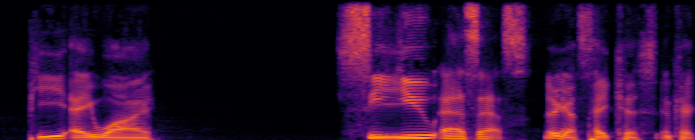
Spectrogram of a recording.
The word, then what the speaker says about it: Pecos: Yeah, spelled PAY-CUSS. Yep. Yeah. And I've heard a lot of it. I mean, even at that Tortuga Fest, I heard pesos.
